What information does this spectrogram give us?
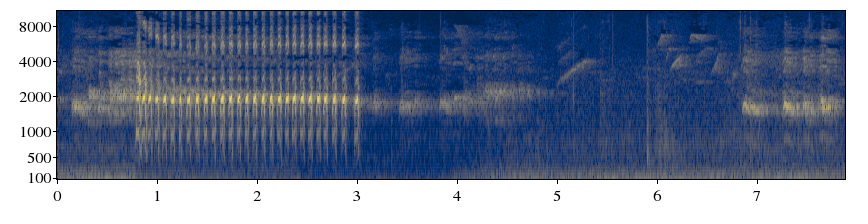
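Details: Vigorous White-crested laughingthrush song: a sustained, rapid series of loud pulsed chattering notes for over two seconds, then softer wavering phrases and a brief renewed outburst.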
